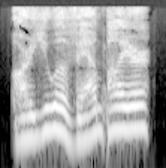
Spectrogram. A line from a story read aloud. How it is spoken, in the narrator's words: I asked softly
